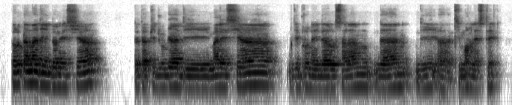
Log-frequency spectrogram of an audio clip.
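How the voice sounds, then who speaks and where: A man talks at a fairly slow pace in a fairly low pitch. His intonation is monotone and flat, with audible room echo. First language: not Indonesian (speaking Indonesian). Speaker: researcher. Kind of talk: webinar presentation. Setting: online webinar.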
